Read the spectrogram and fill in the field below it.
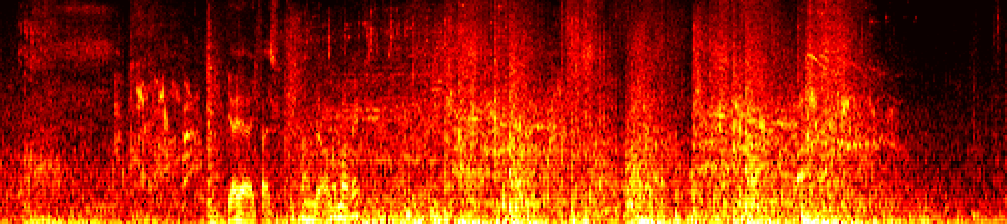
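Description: Magic spells crackle and blast during a fight.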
